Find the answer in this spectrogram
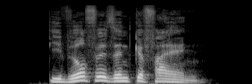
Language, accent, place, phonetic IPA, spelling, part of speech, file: German, Germany, Berlin, [diː ˈvʏʁfl̩ zɪnt ɡəˈfalən], die Würfel sind gefallen, phrase, De-die Würfel sind gefallen.ogg
- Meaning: the die is cast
